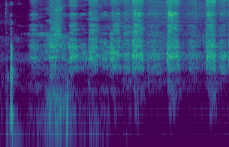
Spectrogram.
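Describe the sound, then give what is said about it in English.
Heavy, rapid, gorilla-like panting from a person, with harsh breathy huffs repeating in a quick steady rhythm, loud, with no talking. “What animal is it? A gorilla. It's a gorilla.”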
